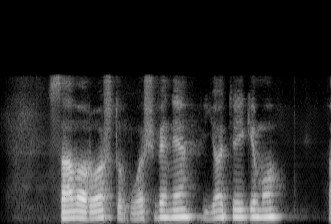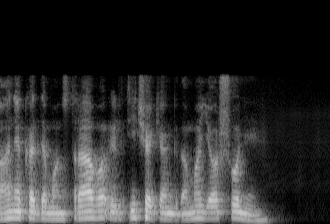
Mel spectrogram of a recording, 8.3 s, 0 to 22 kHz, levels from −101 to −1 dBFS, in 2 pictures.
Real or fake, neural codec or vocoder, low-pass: fake; codec, 24 kHz, 0.9 kbps, DualCodec; 5.4 kHz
